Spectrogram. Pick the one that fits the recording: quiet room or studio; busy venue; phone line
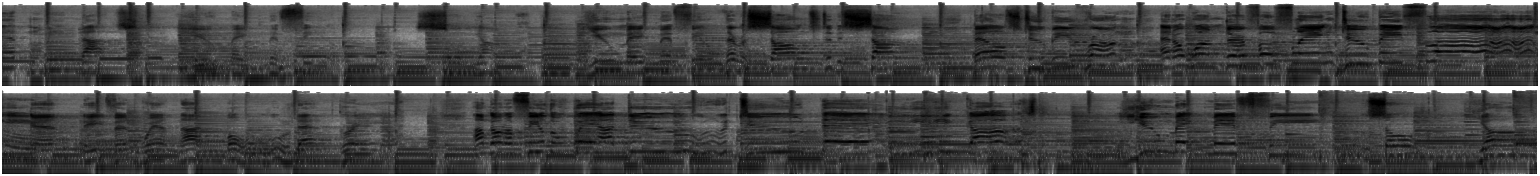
busy venue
